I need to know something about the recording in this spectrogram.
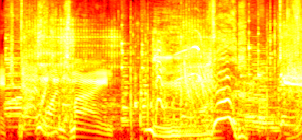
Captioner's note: groaning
